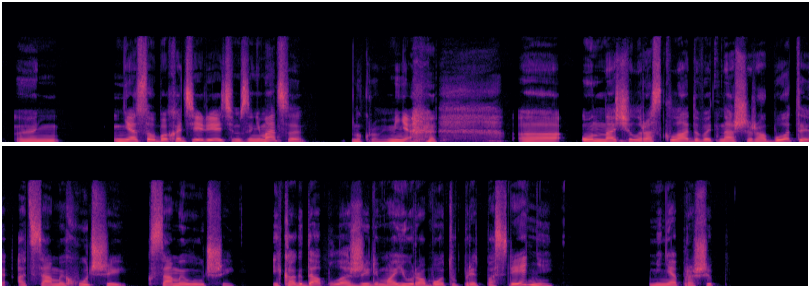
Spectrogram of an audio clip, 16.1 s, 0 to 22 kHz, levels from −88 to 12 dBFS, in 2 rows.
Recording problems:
none

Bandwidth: 16.5 kHz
